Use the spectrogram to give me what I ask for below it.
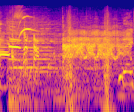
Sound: playing off-key; screaming

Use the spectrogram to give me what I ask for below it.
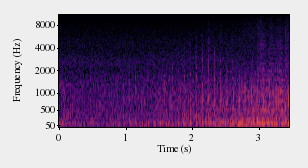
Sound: propeller whirring

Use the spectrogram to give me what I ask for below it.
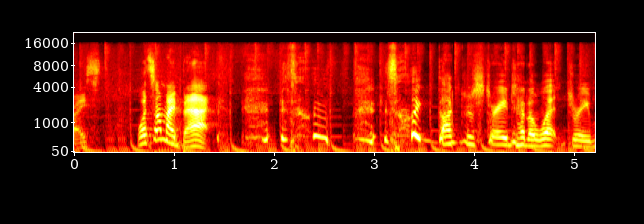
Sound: giggling

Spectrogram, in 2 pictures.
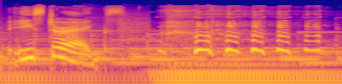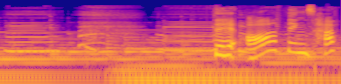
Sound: cries

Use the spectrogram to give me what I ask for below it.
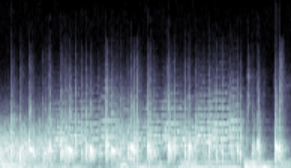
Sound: crowd Applauding

